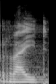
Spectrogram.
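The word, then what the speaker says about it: write: डब्ल्यू आर आई टी ई इसे पढ़ा जाता है दोस्तों राइट। देखिए डब्ल्यू यहां पे साइलेंट है।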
